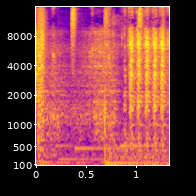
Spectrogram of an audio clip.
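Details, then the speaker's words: Acura RSX Type S, dead after running for a while the previous day: turning the key gives rapid, even clicking and no cranking. The battery is shot. No-start rapid clicking from a dead battery. "yeah nothing hear that battery is shot so that's another thing I got to do on the list the battery is pretty much cooked"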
